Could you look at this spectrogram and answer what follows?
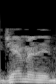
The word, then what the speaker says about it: Geminid: The is it Geminid? I think that's how Geminid. – You pronounce that.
